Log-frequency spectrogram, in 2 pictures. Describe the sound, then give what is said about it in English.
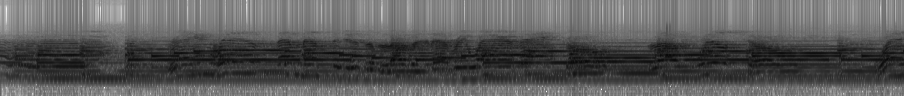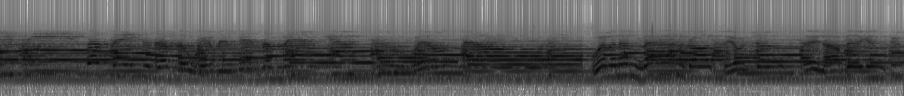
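A bright, upbeat song plays at a steady, full volume, with a male lead vocal and a keyboard line tracing the same melody beneath him throughout. “I notice like the keyboard melody is doing the vocal melody under him.”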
